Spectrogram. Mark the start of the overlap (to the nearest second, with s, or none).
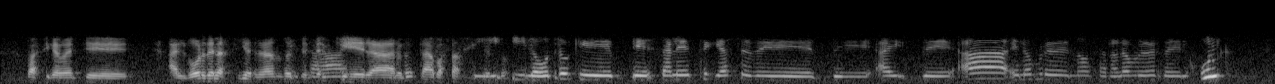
3 s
